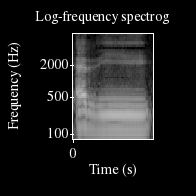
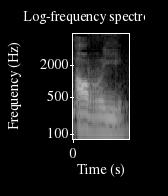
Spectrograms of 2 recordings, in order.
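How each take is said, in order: First: "الري" very slow, thin held ra, like "erri"; correct light ra. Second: "الري" with a thick first ra, like "arri"; wrong heavy ra. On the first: Teacher corrects the syllable, long thin ra. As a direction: hold the doubled ra of "الري" light. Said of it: "هي". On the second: Teacher rejects this reading, heavy first ra. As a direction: darken the opening of "الري". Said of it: "ما ينفعش أقول". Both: Shown as a demonstration.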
